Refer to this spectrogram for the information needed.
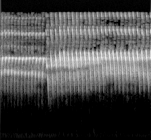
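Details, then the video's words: Vigorous canary singing a dense, fast rolling trill for tutoring other canaries. A thin high pulsed series shifts abruptly into a louder, richer, tightly repeated roll. "Kenari Masteran Suara Gacor Ngeroll Panjang Untuk Pancingan Maupun Masteran"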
